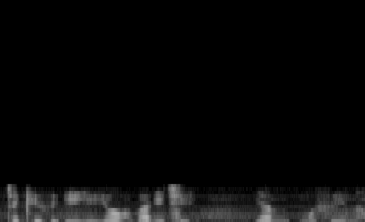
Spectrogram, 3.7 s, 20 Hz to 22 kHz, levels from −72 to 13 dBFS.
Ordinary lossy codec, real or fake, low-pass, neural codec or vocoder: none; real; 3.6 kHz; none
